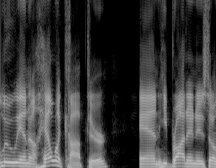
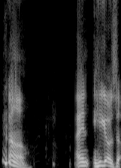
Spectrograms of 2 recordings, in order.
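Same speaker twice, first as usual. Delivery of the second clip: usual speaking voice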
